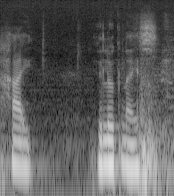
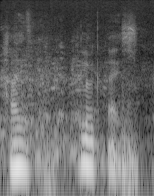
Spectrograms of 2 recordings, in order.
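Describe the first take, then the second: No difference in how they are said.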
